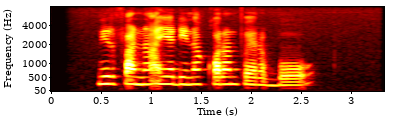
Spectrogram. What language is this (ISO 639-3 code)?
sun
